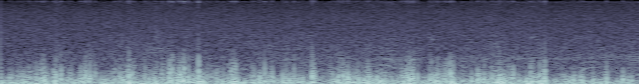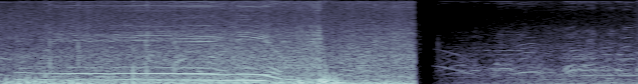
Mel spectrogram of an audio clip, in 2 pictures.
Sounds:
vehicle

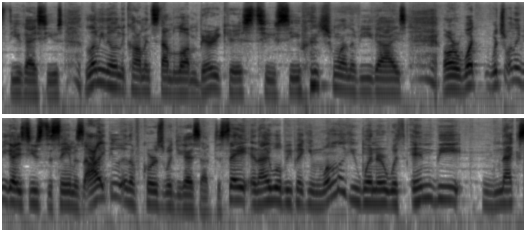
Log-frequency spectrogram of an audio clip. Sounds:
speech

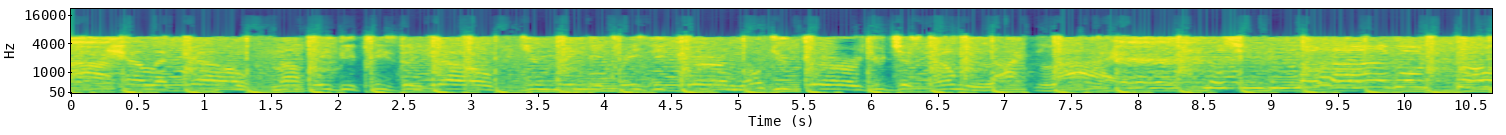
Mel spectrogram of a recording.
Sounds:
background music, music, soundtrack music

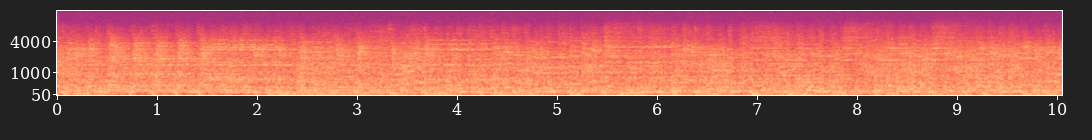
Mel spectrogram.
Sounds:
orchestra, music

